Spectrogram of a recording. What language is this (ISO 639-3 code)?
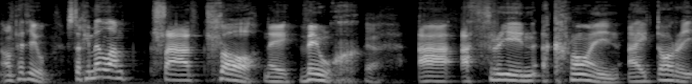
cym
